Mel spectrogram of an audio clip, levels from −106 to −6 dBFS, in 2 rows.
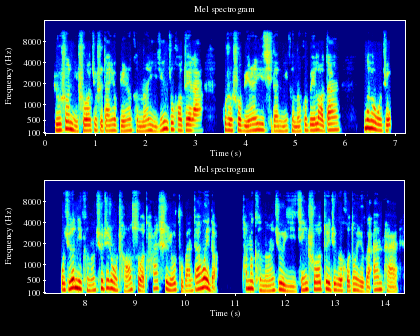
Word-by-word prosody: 比 190 - -3
如 190 - +4
说， 230 +5 +2
你 185 -7 +1
说， 175 +2 +1
就 180 +1 -5
是 165 -2 -4
担 170 +1 -3
忧 180 - -1
别 160 -2 -3
人 175 +2 -5
可 180 -2 -10
能 155 +4 -4
已 160 -5 -5
经 215 +10 +2
组 215 -2 -1
好 180 -3 -1
队 185 +1 +3
啦， 170 -1 0 0.4
或 200 - -3
者 180 - +3
说 180 +1 +1
别 160 0 -1
人 185 +2 0
一 195 - 0
起 185 - -8
的， 160 - -3
你 155 +1 -7
可 170 -1 -8
能 150 +1 -3
会 185 +2 -4
被 180 0 0
落 185 -3 +2
单 190 +4 +1
儿。 200 +1 -3 0.5
那 255 0 +7
么 240 - +6
我 185 -4 +1
觉 175 0 -1
得 175 - 0 0.6
我 205 - +2
觉 220 +4 +1
得 265 - +10
你 245 -4 +8
可 185 - -9
能 175 +2 -5
去 245 +5 +1
这 255 +2 +1
种 225 -7 +2
场 175 +2 -6
所， - - -1
它 240 0 -7
是 230 -3 -1
有 190 +2 +1
主 200 -6 -8
办 165 +2 -6
单 215 +6 +2
位 275 -2 +8
的， - - -4 0.5
他 240 - -6
们 240 -1 +5
可 180 - -9
能 165 +2 -5
就 200 +1 +3
已 155 -4 -5
经 190 +7 -1
说， 215 0 +1
对 215 +1 +4
这 200 0 -1
个 175 -2 +1
活 160 -2 -3
动 190 +2 -3
有 150 -2 -2
个 150 +1 -4
安 205 +2 -3
排。 150 -7 -8
185 Hz, 315 characters per minute, -22 LUFS, 170-210 Hz, 0.6 s, 得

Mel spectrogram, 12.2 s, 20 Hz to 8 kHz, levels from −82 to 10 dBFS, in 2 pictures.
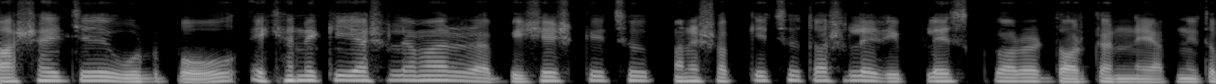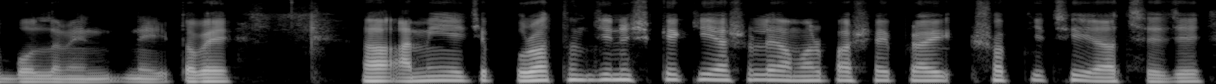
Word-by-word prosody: বাসায় 145 +4 +2
যেয়ে 150 -1 +3
উঠবো, 115 -1 -1 0.4
এখানে 160 +3 +2
কি 170 - -1
আসলে 165 +2 -5
আমার 165 0 +2 0.3
বিশেষ 140 +6 0
কিছু 155 0 -4 0.2
মানে, 135 0 +1
সবকিছু 145 +4 -5
তো - - -6
আসলে 155 +2 -1
রিপ্লেস 130 +2 -2 0.2
করার 130 -1 +1
দরকার 110 +2 0
নেই। 105 -1 0
আপনি 110 +1 -2
তো - - +1
বললেন 105 -2 0 0.2
নেই। 105 -1 -1
তবে 125 +1 +5 0.8
আ - - +9 0.2
আমি 140 +3 +2
এই - - 0
যে - - +1
পুরাতন 160 +4 +5
জিনিসকে 185 +1 +2
কি 190 - 0
আসলে 180 +1 -2
আমার 155 0 +1
বাসায় 155 0 0
প্রায় 155 -1 +3 0.2
সবকিছুই 165 0 -2
আছে 125 - -6
যে, 125 - +1
150 Hz, 180 wpm, -24 LUFS, 120-160 Hz, 0.8 s, আ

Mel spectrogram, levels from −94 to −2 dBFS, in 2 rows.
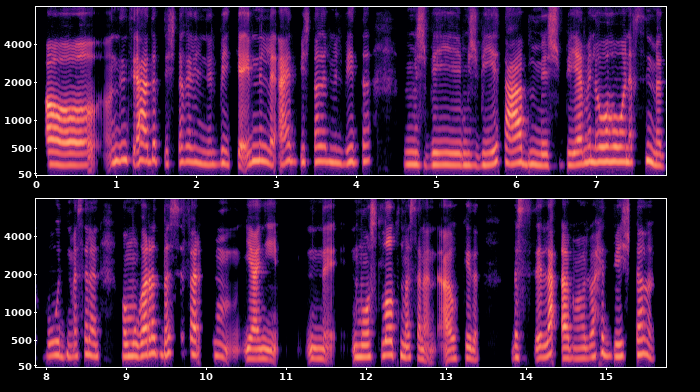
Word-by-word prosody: آه. 205 -1 +5
إن 270 +3 0
أنتِ 290 -3 -2
قاعدة 280 +5 +4
بتشتغلي 255 0 -5
من 220 -2 -4
البيت، 215 +1 -5
كإن 275 +5 +2
اللي 255 -6 0
قاعد 275 -1 +1
بيشتغل 260 +1 -2
من 255 - -1
البيت 245 +1 -3
ده 275 +1 -5 0.4
مش 215 -1 -2
بي 210 +1 -1
مش 205 -1 -3
بيتعب، 230 +2 +3
مش 200 -2 -1
بيعمل 220 +5 +1
هو، 260 +1 +5
هو 265 0 +4
نفس 255 +2 -3
المجهود 225 -1 -2
مثلًا. 225 +1 -3 0.3
هو - - +3
مُجرّد 235 +4 +4
بس 265 +4 -2
فرق 245 -2 +3 0.2
م 220 -4 -5 0.2
يعني 175 - +1 0.4
إن 180 -1 -2 0.3
المواصلات 220 +4 +2
مثلًا 195 -4 -3
أو 175 +3 +1
كده. 180 -5 -3 0.4
بس 195 -2 -4
لأ، 195 +3 +3
ما 185 -1 +3
هو - - -3
الواحد 210 +9 -2
بيشتغل. 225 +1 -2
220 Hz, 160 wpm, -26 LUFS, 205-255 Hz, 0.4 s, آه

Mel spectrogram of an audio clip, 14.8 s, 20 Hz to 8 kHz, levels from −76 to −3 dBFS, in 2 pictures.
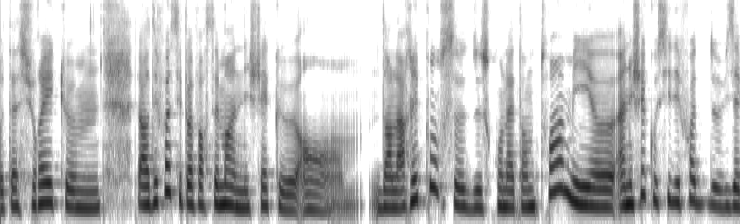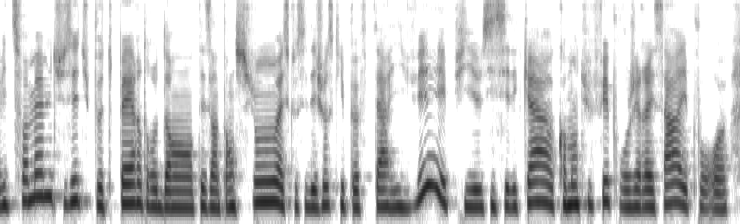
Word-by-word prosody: heu, - - 0
t'assurer 200 +5 +1
que 220 -3 -3
hem, 175 -1 0 0.4
alors 205 0 +4
des 230 - +2
fois 345 +7 +2
c'est 345 - -4
pas 210 - +3
forcément 205 +1 +3
un 185 -4 +3
échec 190 +3 -3
heu, 155 -2 +1
en 155 -2 -3 0.3
dans 180 -2 +1
la 175 0 +3
réponse, 250 - 0
heu, 190 -2 +2
de 175 +1 -1
ce 170 - -3
qu'on 185 +1 0
attend 180 +1 0
de - - +4
toi, 335 - 0
mais, 210 -7 +6
heu, 185 -1 +4
un 195 +2 +4
échec 260 +7 +1
aussi 235 +1 -3
des 230 - +1
fois, 230 +3 -2
de 210 -3 -4
vis-à-vis 190 +1 0
de 195 - -14
soi-même 270 +5 0
tu 285 -5 -7
sais? 240 +3 0
Tu 235 +1 -16
peux 195 -5 -2
te 195 - -20
perdre 215 -3 +1
dans 175 -1 0
tes 185 +1 -3
intentions, 185 +7 +1
est-ce 210 -2 +1
que 195 - -8
c'est 180 - -8
des 180 - +1
choses 200 +2 -3
qui 195 0 -5
peuvent 175 -1 -5
t'arriver? 185 - -1
Et 235 - 0
puis 185 -4 -3
si 180 +1 -4
c'est 190 +2 -4
le 185 - -3
cas, 225 +2 +1
comment 205 +2 +2
tu 205 0 -7
fais 235 +4 -2
pour 185 -5 -6
gérer 185 0 +1
ça? 210 +4 -1
Et 195 - 0
pour 170 -2 -5
heu, 165 - -4
195 Hz, 270 wpm, -22 LUFS, 180-225 Hz, 0.4 s, mais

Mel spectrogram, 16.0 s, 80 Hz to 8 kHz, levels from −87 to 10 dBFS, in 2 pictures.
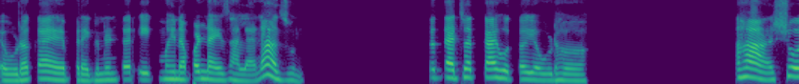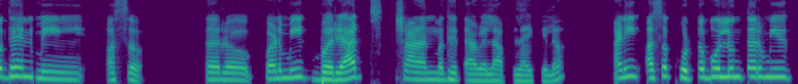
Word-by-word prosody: एवढं 175 +1 0
काय 220 -1 +3
आहे, 185 -1 +2
प्रेग्नंट 180 +1 -4
तर 295 - +3
1 380 -2 -1
महिना 210 -1 +1
पण 215 0 +3
नाही 195 -3 +2
झालाय 170 -4 -5
ना, - - +5
अजून 180 -8 -2 1.3
तर - - -1
त्याच्यात 245 +1 +5
काय 250 0 +6
होतं 215 -4 -1
एवढं? 180 -2 -3 1.6
हां, 245 -7 +6
शोधेन 275 +4 +2
मी 200 -3 -3 0.3
असं. 190 -2 -5 0.7
तर 195 -1 -1
अ, 190 -2 -1 0.2
पण 215 +1 +1
मी 250 +2 +1 0.2
बऱ्याच 205 +6 +3 0.2
शाळांमध्ये 195 -3 -2
त्यावेळेला 175 -1 -3
ॲप्लाय 160 0 -6
केलं 160 +4 -8 0.6
आणि 265 +5 +1
असं 235 +4 +2
खोटं 245 +1 +2
बोलून 270 +1 +3
तर 270 -1 +4
मी 265 0 +1
200 Hz, 135 wpm, -23 LUFS, 185-250 Hz, 1.6 s, काय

